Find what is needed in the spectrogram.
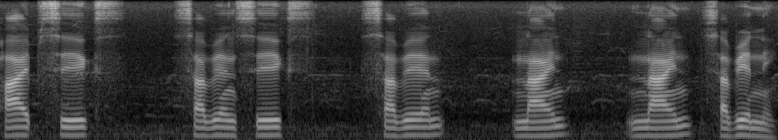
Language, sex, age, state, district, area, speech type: Manipuri, male, 45-60, Manipur, Churachandpur, rural, read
